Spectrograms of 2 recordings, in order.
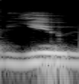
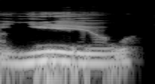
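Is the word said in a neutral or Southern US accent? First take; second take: neutral; Southern. First: The word has a plain, neutral accent. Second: The word has a strong Southern US drawl. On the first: This is the speaker's natural accent. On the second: The accent is put on for show. "really southern"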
